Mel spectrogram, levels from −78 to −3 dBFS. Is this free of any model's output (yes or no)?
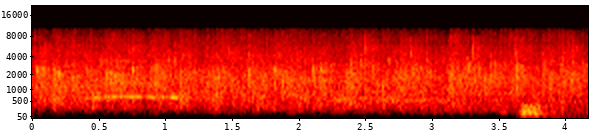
yes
